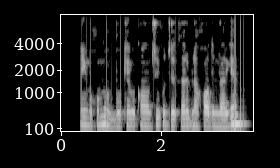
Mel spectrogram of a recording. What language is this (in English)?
Uzbek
